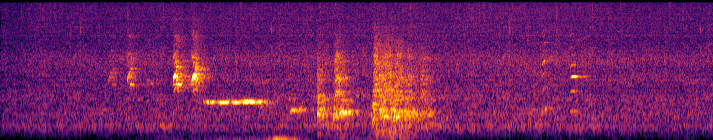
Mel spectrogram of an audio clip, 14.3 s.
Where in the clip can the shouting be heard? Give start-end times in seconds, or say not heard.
10.7-11.8.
